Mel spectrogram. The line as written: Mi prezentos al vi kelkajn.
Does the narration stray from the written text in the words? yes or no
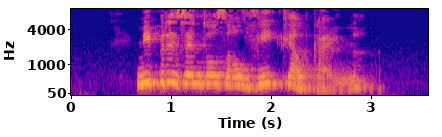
no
